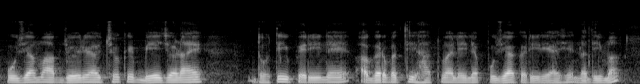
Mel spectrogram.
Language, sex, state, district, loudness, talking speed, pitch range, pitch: Gujarati, male, Gujarat, Valsad, -17 LUFS, 170 wpm, 100-105 Hz, 105 Hz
